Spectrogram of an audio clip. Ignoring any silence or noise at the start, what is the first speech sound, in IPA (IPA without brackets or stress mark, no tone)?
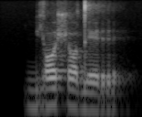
b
